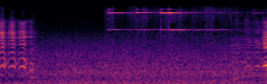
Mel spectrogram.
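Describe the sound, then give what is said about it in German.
The goats Mokka and Melange bleating outdoors on a mountain pasture (Alm) in the Falsertal, Tyrol: a short wavering bleat at the start, a quiet stretch of breezy background, then the start of another bleat right at the end, no voices. “Ja, das sind die Ziegen Mokka und Melange.”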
